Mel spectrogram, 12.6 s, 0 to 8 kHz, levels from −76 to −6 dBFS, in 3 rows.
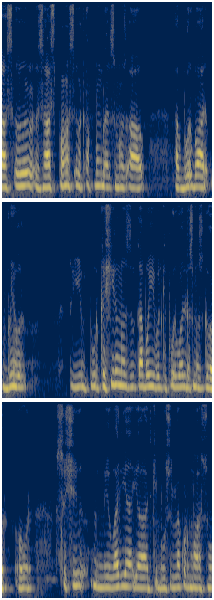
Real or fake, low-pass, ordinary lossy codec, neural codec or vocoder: fake; none; none; codec, 16 kHz, 8 kbps, FunCodec, trained on LibriTTS, 25 frames a second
